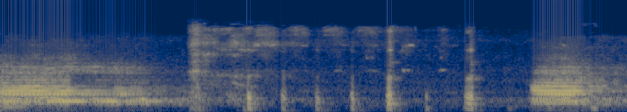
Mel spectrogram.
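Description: A train rolls past, its horn sounding at the start and again at the end, with a steady rhythmic clatter of wheels over rail joints in between. No one speaks.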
